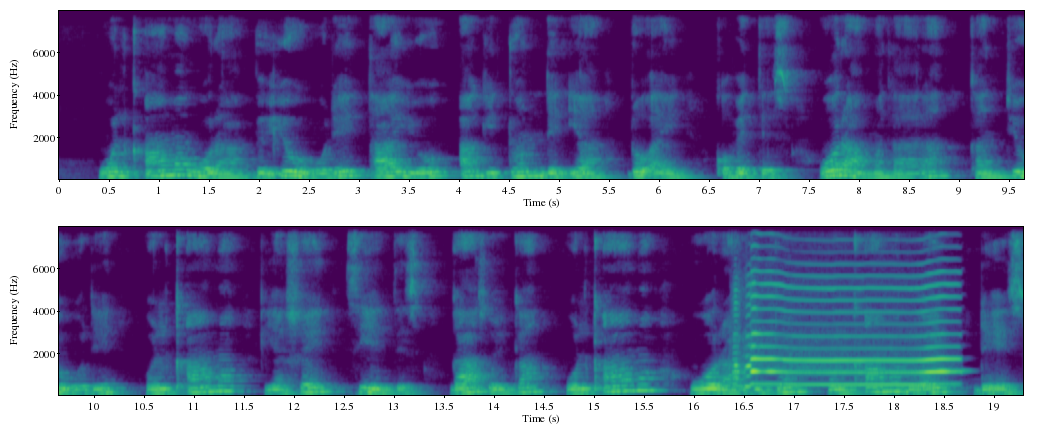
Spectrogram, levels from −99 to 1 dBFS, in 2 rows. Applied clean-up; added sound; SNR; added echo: none; Harmonica; -4 dB; reverberation time 0.6 s.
